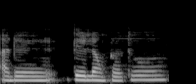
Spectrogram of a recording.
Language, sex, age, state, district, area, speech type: Bodo, female, 45-60, Assam, Kokrajhar, urban, spontaneous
